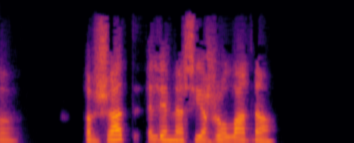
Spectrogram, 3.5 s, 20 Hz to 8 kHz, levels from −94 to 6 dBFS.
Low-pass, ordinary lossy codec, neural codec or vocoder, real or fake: 7.2 kHz; MP3, 32 kbps; codec, 16 kHz, about 1 kbps, DyCAST, with the encoder's durations; fake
